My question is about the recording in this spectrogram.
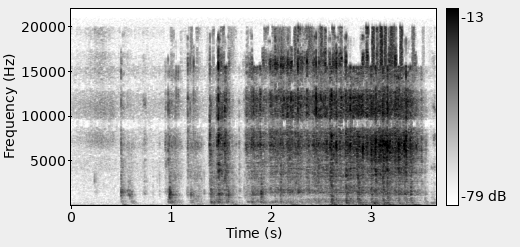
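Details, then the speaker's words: Bachmann HO scale model locomotive from an eBay lot, run in reverse after a push to start: uneven light ticking clatter about four per second as it crawls, sounding like a cracked gear. "However, that does sound like it has a cracked gear. So that might be something to try and fix on this thing"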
